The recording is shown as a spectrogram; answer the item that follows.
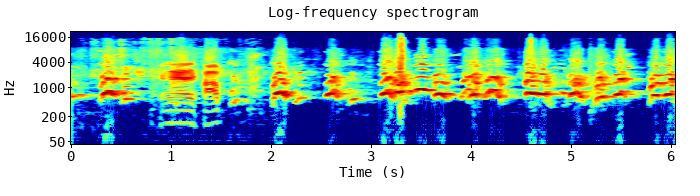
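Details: Female German Shepherd Rachel, kept at a kennel in Ayutthaya, Thailand, barks and yips in rapid irregular bursts, with one drawn-out whining cry near the start.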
